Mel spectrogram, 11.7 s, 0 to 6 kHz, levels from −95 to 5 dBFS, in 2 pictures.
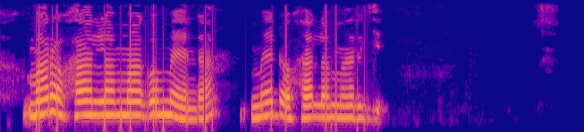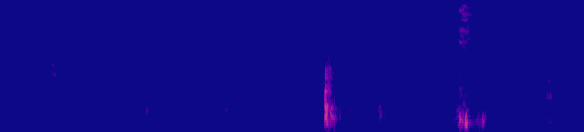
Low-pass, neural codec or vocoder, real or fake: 5.4 kHz; none; real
